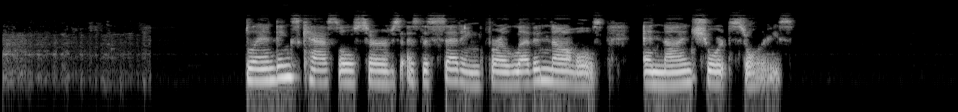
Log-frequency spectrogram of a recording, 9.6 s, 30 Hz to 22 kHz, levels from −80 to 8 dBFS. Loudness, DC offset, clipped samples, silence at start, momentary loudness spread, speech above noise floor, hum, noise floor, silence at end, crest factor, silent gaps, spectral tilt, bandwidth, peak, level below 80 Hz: -14 LUFS; under 0.1%; under 0.1%; 0.05 s; 8 LU; 62 dB; none; -75 dBFS; 1.65 s; 16 dB; none; -3.5 dB/octave; 9.4 kHz; 0 dBFS; -58 dBFS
